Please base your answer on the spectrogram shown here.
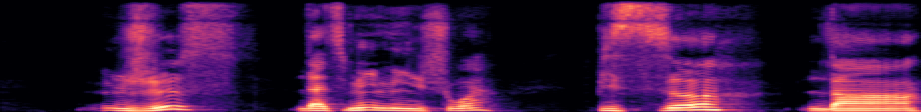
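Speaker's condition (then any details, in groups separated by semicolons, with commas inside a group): Cerebral palsy; caused by brain lesion after seizure, uses wheelchair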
